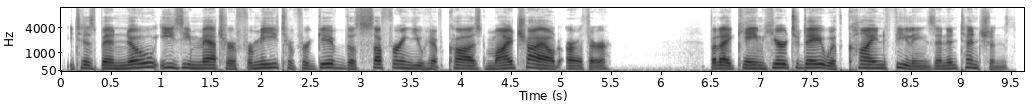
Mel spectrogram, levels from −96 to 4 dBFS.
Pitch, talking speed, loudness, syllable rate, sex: 165 Hz, 180 wpm, -18 LUFS, 4.9 syllables/s, female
